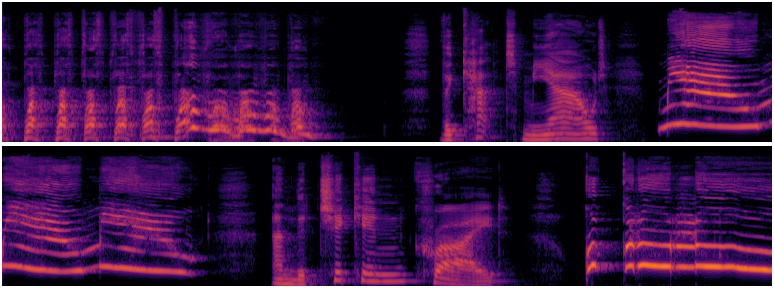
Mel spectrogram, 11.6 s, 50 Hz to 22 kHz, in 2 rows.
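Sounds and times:
person imitating dog barking: 0.0 - 2.4, 5.0 - 7.3, 10.2 - 11.5
speech: 0.2 - 5.3, 7.8 - 9.6, 10.2 - 10.8.

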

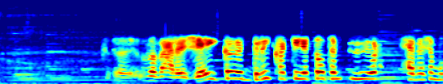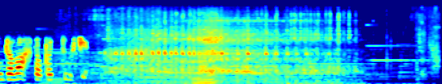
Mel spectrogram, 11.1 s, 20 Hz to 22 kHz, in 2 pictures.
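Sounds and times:
small scooter engine buzzing while riding: 0.0 - 1.6, 6.2 - 10.9
speech: 1.5 - 7.2.

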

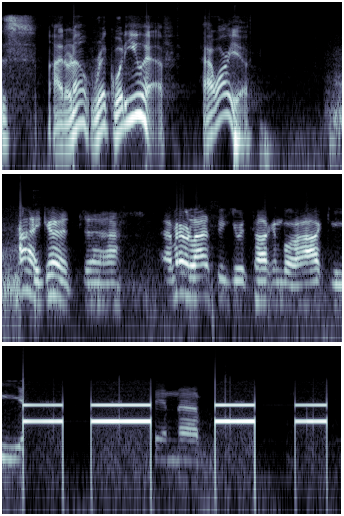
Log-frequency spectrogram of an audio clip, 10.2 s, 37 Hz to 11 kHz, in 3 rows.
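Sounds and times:
speech: 0.0 - 2.6, 3.2 - 7.2, 8.4 - 9.1
smartphone keypad dual-tone beeps from caller's cheek pressing buttons: 7.0 - 8.3, 9.0 - 10.1.

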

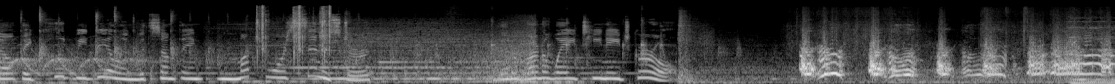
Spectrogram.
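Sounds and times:
speech: 0.2 - 4.2, 5.0 - 6.9, 8.0 - 11.1
several cadaver dogs barking and yipping excitedly: 8.0 - 11.1
whiny rising howl-like dog notes: 10.5 - 11.1.

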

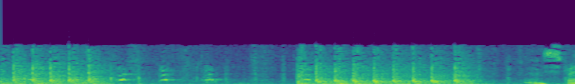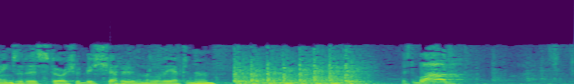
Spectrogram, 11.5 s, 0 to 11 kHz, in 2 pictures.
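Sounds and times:
heavy rapid pounding on a door: 0.0 - 1.2, 3.0 - 4.9, 8.1 - 9.5
speech: 5.6 - 9.0, 9.8 - 10.5.

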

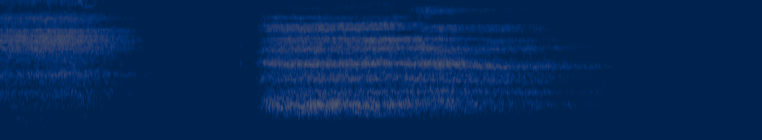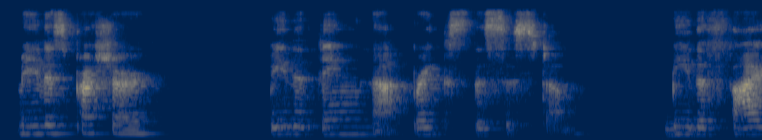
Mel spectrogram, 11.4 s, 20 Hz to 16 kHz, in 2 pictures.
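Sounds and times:
deep human breath: 0.0 - 1.3, 1.9 - 5.2
speech: 5.9 - 7.0, 7.7 - 11.4.

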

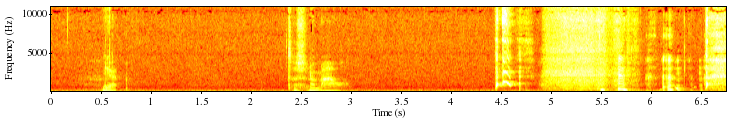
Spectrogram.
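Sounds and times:
steady hiss: 0.0 - 6.7
speech: 0.5 - 0.8, 2.4 - 3.0, 5.5 - 6.3
baby hiccuping: 4.4 - 4.9.

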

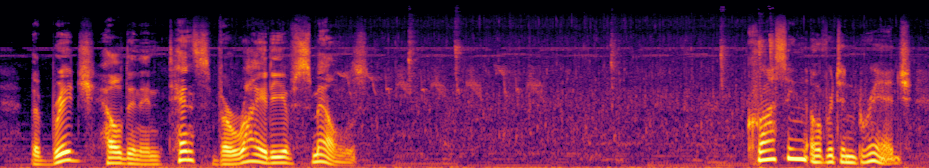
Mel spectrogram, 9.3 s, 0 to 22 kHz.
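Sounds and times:
speech: 0.3 - 3.8, 7.6 - 9.2
brook flowing below a bridge in a wooded ravine: 1.8 - 9.2
local birds chirping: 2.6 - 7.9.

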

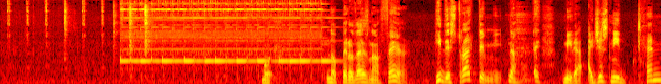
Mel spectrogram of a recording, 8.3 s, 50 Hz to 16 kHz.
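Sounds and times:
timer ticking: 0.0 - 4.5
timer ringing with a bright electronic tone: 1.5 - 4.6
speech: 3.3 - 8.2.

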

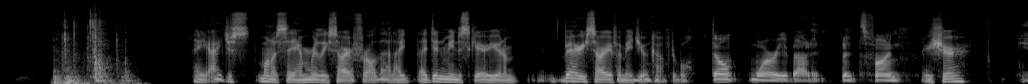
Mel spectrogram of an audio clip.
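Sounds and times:
door opening with scraping and rattling: 0.5 - 1.5
speech: 2.0 - 10.2.

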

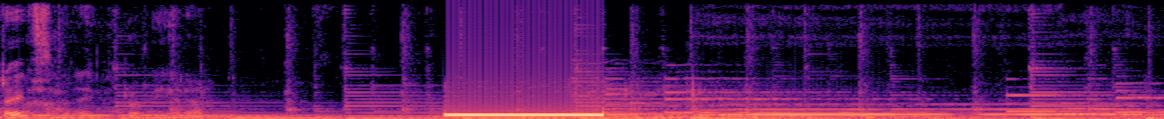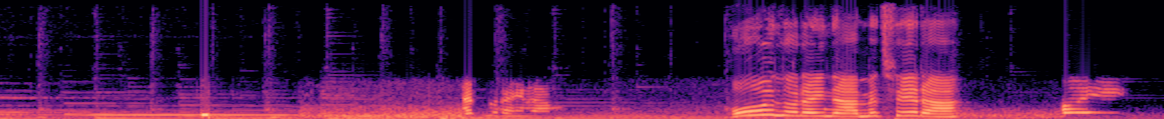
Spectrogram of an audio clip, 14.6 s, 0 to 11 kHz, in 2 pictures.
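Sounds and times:
speech: 0.0 - 1.6, 11.8 - 14.1
soft music: 0.0 - 13.9
telephone ringing tone of an outgoing call: 2.8 - 3.8.

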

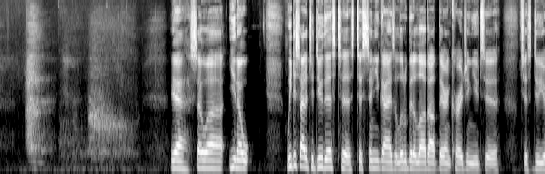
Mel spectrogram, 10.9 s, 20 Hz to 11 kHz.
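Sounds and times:
heavy breathing of winded people catching their breath: 0.0 - 3.4, 5.3 - 5.7
speech: 3.4 - 10.9.

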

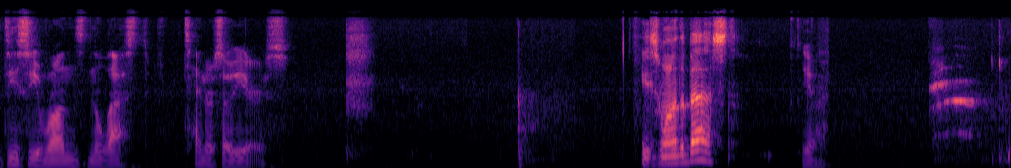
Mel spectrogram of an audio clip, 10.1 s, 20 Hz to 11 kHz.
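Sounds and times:
speech: 0.0 - 3.7, 6.4 - 7.4, 8.0 - 8.4
cat meowing: 9.3 - 9.9.

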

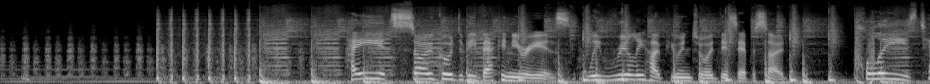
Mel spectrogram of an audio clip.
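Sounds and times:
dog panting: 0.0 - 5.8
speech: 3.5 - 9.2.

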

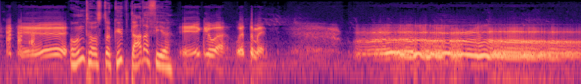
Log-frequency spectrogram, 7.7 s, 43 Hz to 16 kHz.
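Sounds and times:
laughter: 0.0 - 0.9
speech: 0.3 - 3.6
person imitating a red deer stag's rutting roar: 4.7 - 7.7.

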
